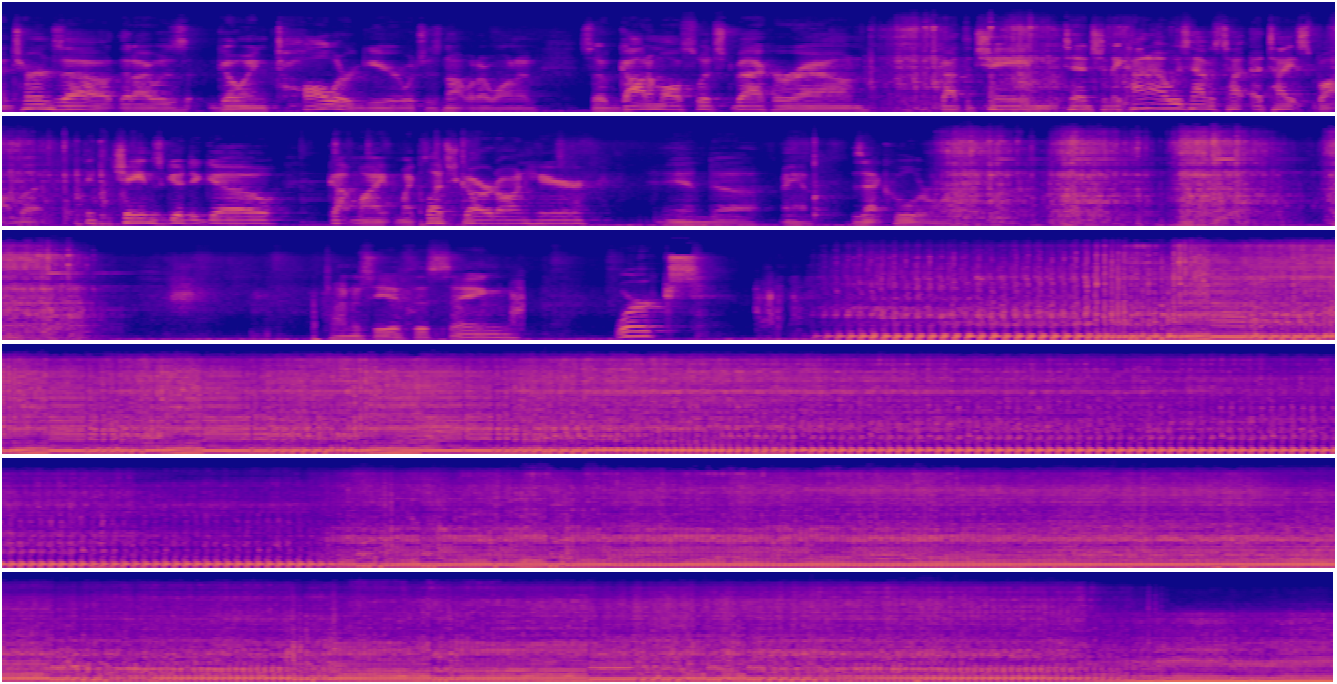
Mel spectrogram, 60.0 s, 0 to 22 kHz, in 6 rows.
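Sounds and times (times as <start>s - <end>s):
mini bike engine running hard: 6.5s - 8.8s, 9.9s - 10.8s, 17.0s - 20.8s, 26.0s - 59.9s.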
